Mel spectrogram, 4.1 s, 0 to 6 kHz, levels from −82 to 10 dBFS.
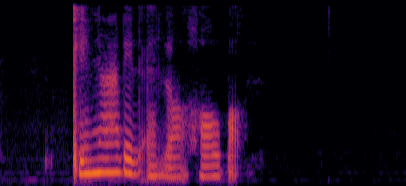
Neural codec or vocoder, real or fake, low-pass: codec, 16 kHz in and 24 kHz out, 0.6 kbps, FireRedTTS-2 codec; fake; 5.4 kHz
